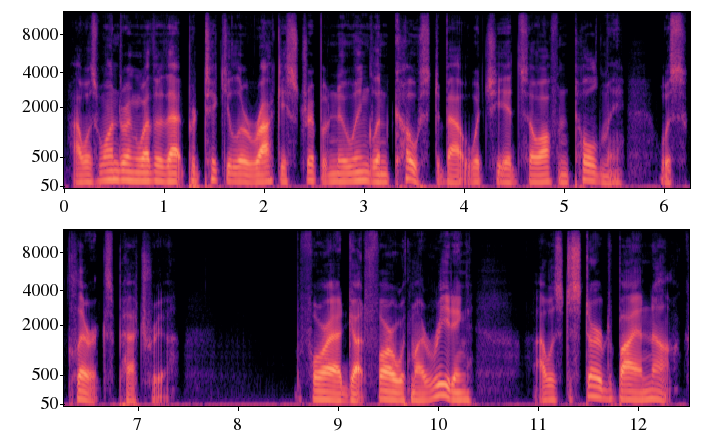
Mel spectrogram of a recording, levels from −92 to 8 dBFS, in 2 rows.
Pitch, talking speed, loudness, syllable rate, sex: 105 Hz, 175 wpm, -21 LUFS, 5.3 syllables/s, male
